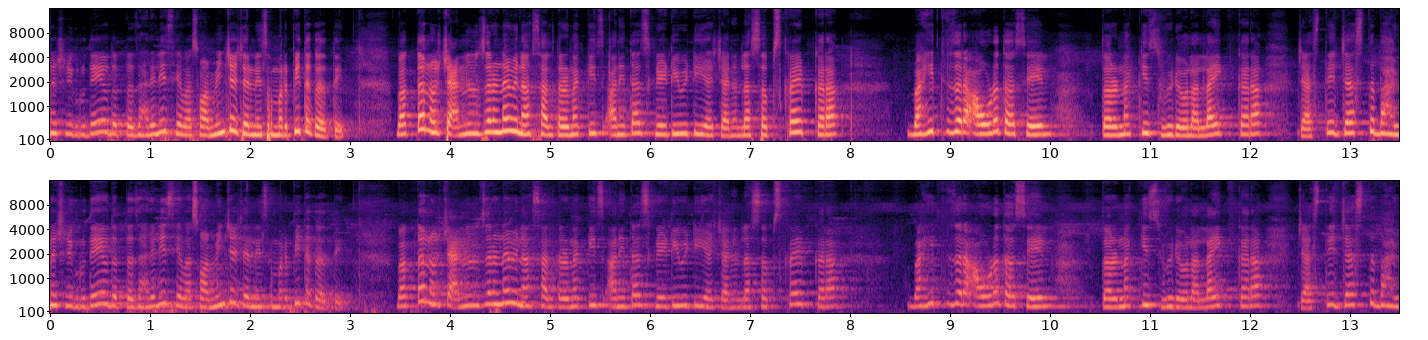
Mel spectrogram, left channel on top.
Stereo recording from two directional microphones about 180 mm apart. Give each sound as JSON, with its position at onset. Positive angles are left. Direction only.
{"t": 0.0, "sound": "speech", "side_deg": 5}
{"t": 0.9, "sound": "a woman's voice", "side_deg": 25}
{"t": 1.7, "sound": "a woman's voice", "side_deg": 40}
{"t": 9.0, "sound": "a woman's voice", "side_deg": 30}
